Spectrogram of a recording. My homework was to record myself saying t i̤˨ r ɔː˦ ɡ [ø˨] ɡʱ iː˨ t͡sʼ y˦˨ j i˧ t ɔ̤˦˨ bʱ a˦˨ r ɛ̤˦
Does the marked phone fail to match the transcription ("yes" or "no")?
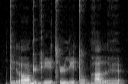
yes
